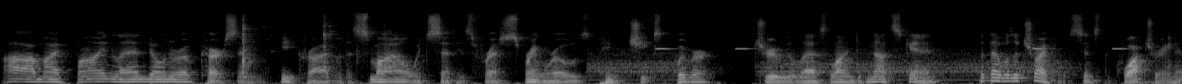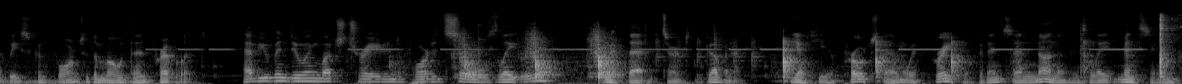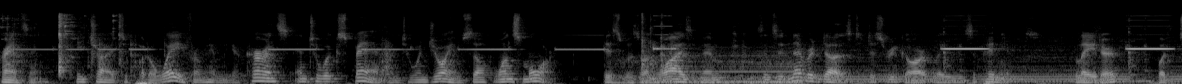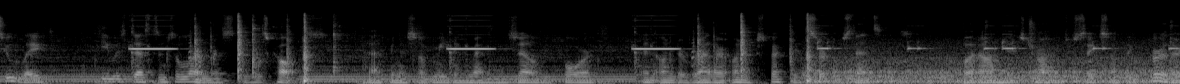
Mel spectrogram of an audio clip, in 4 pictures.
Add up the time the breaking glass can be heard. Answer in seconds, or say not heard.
4 s.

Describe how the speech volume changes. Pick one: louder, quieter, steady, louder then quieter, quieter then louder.
steady.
